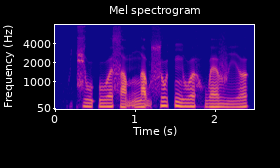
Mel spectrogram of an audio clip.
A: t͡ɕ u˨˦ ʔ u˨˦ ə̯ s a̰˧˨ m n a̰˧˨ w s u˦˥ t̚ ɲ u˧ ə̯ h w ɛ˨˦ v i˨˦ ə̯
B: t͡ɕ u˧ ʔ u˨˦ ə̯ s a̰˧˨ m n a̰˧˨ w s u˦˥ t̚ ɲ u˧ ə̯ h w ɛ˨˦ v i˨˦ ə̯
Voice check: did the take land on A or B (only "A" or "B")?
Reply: A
